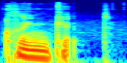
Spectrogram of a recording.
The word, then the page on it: Tlingit: English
